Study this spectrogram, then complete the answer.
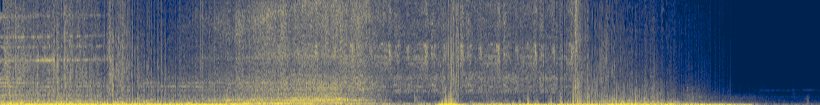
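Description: Jet engines roar.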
